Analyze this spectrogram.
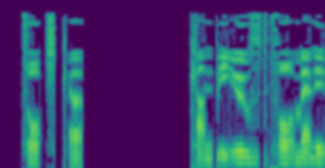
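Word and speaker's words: Toczka (точка): Pronunciation. Toczka. Toczka. Stress on the first syllable.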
